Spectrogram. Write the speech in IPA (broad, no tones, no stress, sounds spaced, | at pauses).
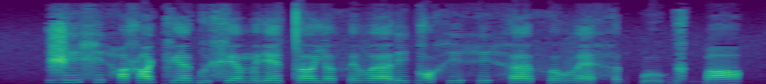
ʒ i x i h ɑ x ɑ kʲ ɜ ɡ ʊ xʲ ɜ m ɪ ɾʲ ɛ t ʌ j ə θ ɪ β ɜ ɾ i ɡ ɔ x i h i h ɜ θ ʊ β ɛ h ə k͡p u ɡ ə ɡ͡b ɑ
